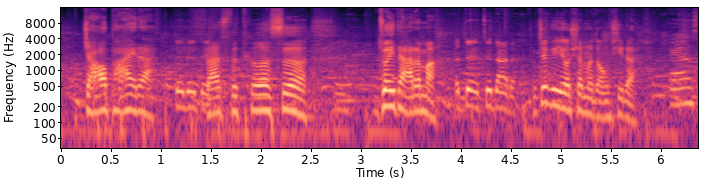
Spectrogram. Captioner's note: foreign language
